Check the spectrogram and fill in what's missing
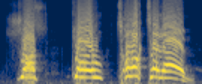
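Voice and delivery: bellowed order with drawn-out words; frustrated yelling. Acted. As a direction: yell each word out slowly, at the end of your patience. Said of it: "he starts yelling".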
